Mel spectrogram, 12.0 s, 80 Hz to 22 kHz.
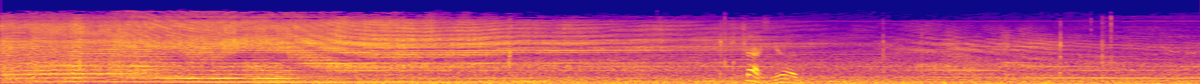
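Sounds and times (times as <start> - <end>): model plane engine buzzing: 0.0 - 12.0.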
